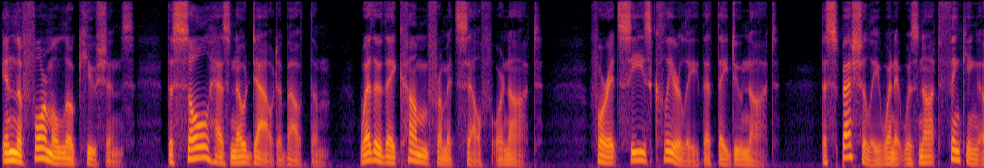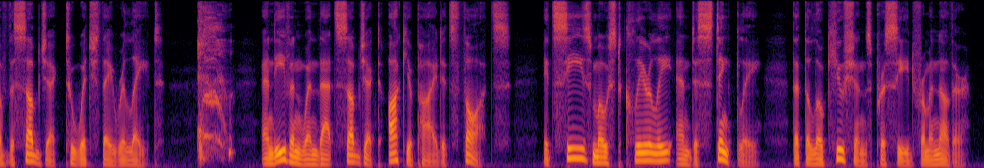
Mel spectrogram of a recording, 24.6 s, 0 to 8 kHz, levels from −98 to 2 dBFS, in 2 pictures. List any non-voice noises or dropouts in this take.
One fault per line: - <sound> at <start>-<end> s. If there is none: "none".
- cough at 14.8-15.3 s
